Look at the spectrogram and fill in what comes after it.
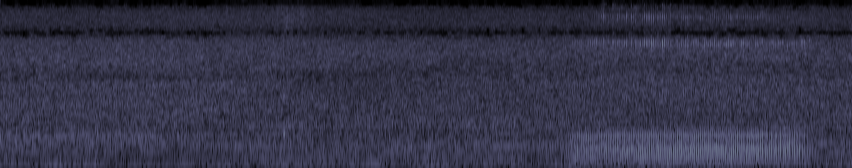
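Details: Snoring: low rumbling breath noise under a steady background hum, swelling into a louder vibrating snore on one breath.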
